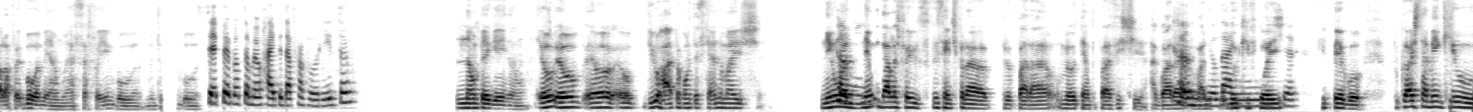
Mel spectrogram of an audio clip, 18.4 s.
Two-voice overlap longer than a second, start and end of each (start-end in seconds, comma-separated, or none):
14.6-16.1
